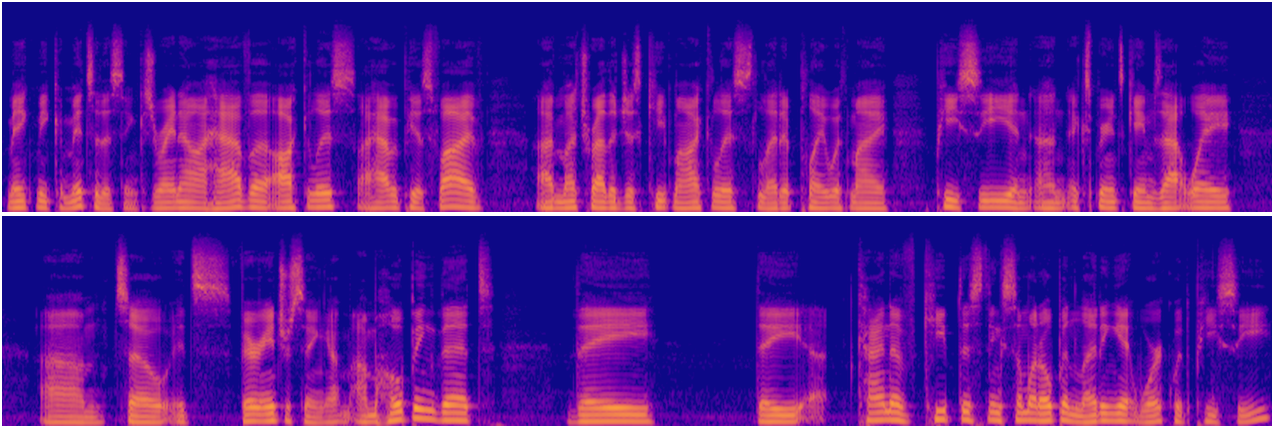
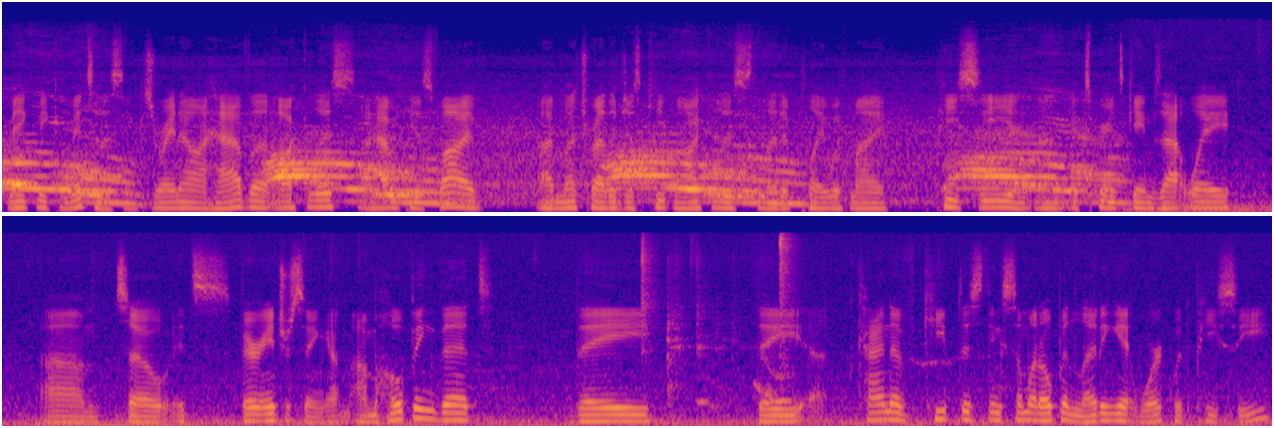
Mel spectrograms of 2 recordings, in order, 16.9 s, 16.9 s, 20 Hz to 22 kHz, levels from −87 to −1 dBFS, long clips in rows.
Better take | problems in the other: first | animal sounds; very loud; throughout; 2 dB above the speech

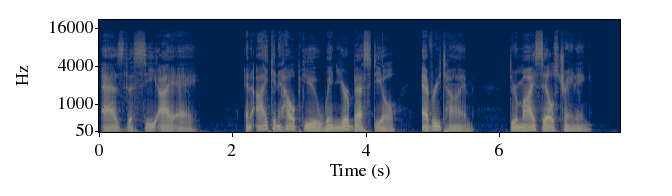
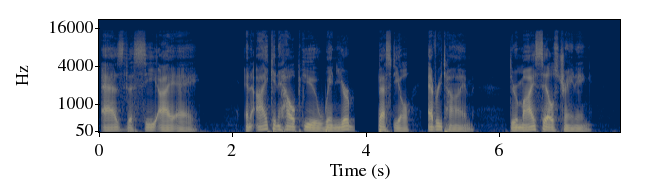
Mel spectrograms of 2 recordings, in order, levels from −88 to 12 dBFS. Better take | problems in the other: first | audio freezing; at 4 s

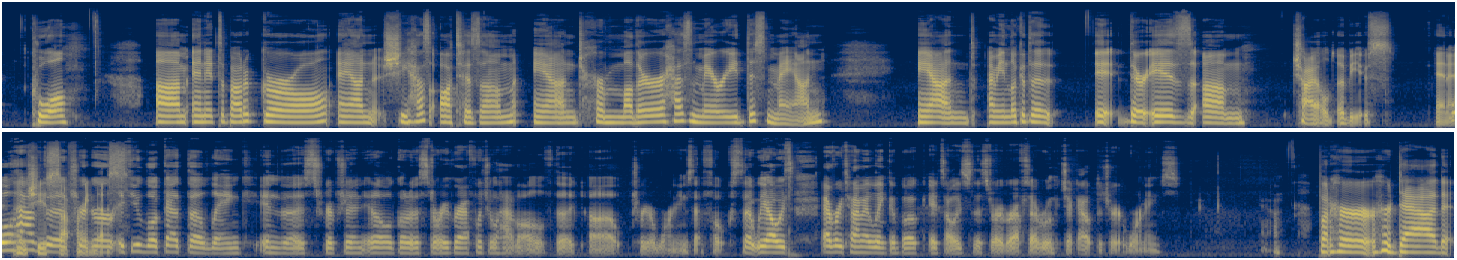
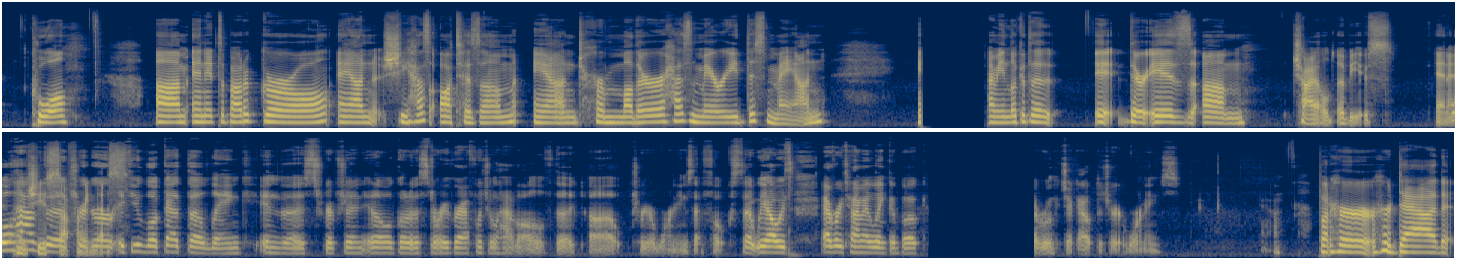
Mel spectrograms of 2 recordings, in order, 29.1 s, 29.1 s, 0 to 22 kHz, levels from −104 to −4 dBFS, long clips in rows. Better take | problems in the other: first | audio cutting out; at 9 s for 0.5 s and at 24 s for 1 s

